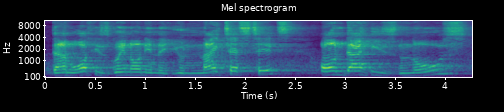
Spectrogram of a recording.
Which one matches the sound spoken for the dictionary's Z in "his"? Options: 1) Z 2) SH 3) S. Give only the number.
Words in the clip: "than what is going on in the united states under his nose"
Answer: 1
